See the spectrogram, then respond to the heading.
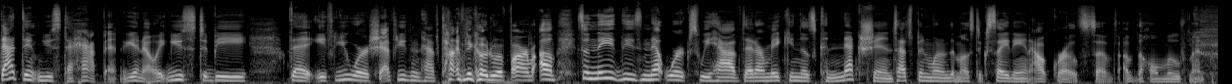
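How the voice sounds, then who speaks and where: A woman speaks in a plain, everyday voice at a fairly low pitch, moving at a fairly quick pace with lively intonation on a very clean recording with a silent background. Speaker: food critic. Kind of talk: radio interview. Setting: studio.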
